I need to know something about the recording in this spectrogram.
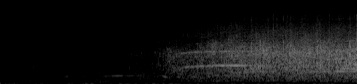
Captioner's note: applause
